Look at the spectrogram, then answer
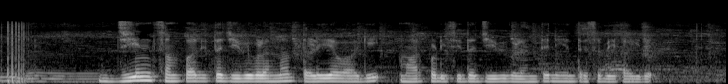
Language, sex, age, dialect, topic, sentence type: Kannada, male, 18-24, Mysore Kannada, agriculture, statement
